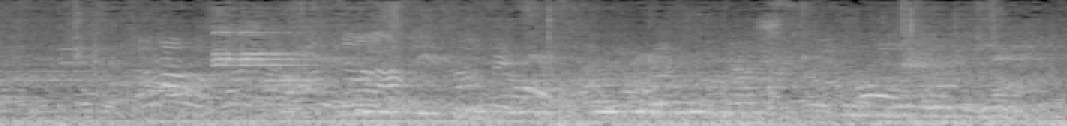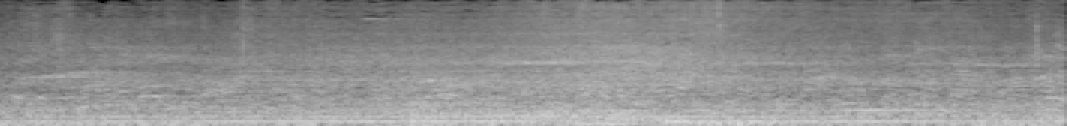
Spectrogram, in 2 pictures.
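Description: Men and women chatter nearby on a busy street.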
